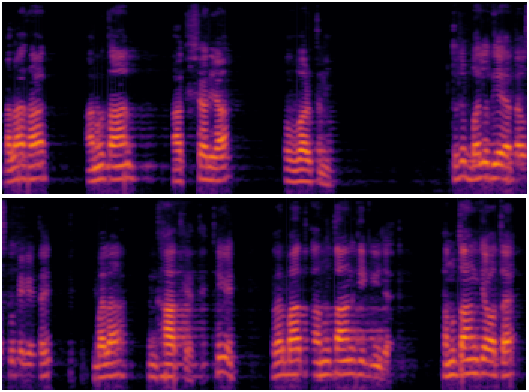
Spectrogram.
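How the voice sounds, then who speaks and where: A man's voice: fairly high pitch, fairly even intonation, normal speed, long pauses, big-room sound. A man teaching an exam-prep lesson, repeating key points and quizzing listeners with rhetorical questions. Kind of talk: Hindi exam-prep lesson, explaining answers.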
